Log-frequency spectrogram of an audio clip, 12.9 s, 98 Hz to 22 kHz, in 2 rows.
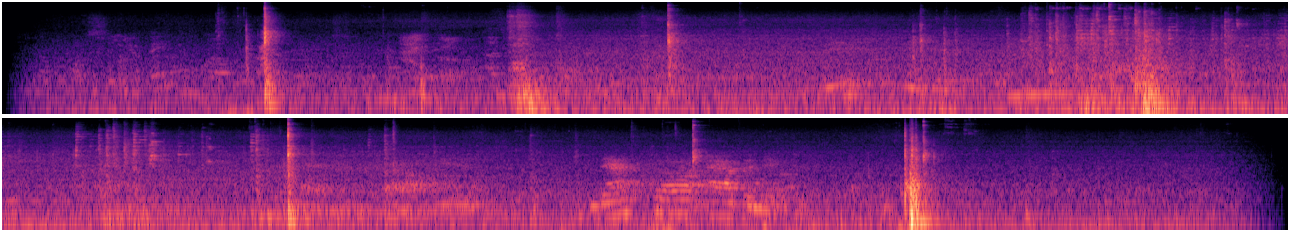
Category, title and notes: Soundscapes > Urban
between trains still
Openning door between trains in NYC, rattle of chains, door closing. Recorded using a Zoom H4n Pro.
train, subway, mta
